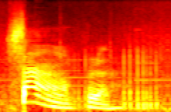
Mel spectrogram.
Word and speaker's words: simple: Simple. IM berbunyi ang juga ya, simple.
